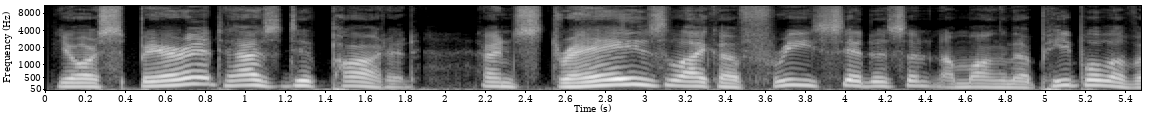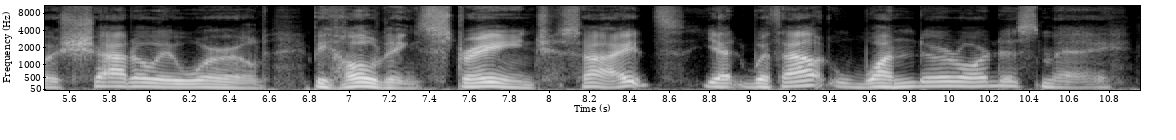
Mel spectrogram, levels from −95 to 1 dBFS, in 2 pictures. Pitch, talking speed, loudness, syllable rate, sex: 155 Hz, 135 wpm, -19 LUFS, 3.9 syllables/s, male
